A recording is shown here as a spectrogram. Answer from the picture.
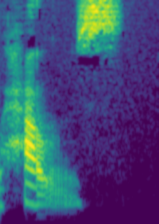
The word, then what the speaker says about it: how's: That can be shortened into how's, how's, how's. The S is pronounced as a Z sound, just like in he's and she's.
